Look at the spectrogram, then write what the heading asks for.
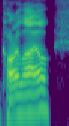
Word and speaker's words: Carlisle: Again, there's like some silent letters in Carlisle. So watch out for that.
